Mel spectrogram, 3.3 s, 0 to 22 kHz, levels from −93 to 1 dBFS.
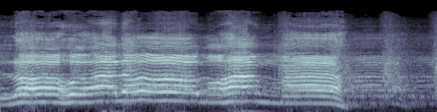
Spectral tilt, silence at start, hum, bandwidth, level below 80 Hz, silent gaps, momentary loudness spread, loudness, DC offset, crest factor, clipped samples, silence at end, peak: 1 dB/octave; 0 s; none; 15.5 kHz; -66 dBFS; none; 11 LU; -15 LUFS; under 0.1%; 14 dB; under 0.1%; 0 s; -4 dBFS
